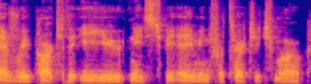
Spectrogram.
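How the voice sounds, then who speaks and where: In an Irish accent, a man talks at a fairly quick pace with a very deep, low pitch. The sound is dry and close with no echo, over a quiet background. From Ireland. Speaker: professor. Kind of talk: conference presentation.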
